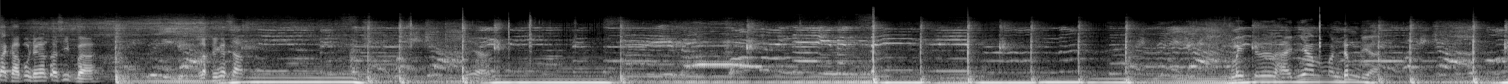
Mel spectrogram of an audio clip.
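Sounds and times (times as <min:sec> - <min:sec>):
long held bass notes: 0:01.2 - 0:13.8.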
